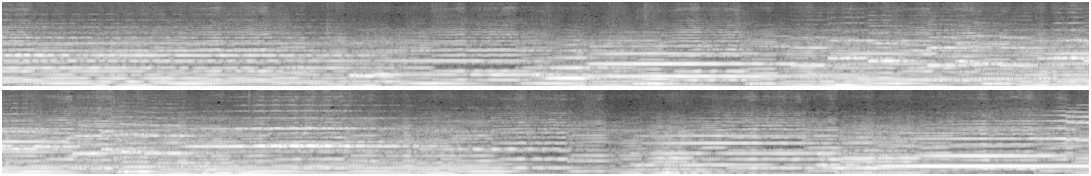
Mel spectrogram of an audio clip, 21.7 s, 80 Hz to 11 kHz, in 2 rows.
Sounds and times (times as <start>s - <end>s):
Orchestra: 0.0s - 21.7s.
